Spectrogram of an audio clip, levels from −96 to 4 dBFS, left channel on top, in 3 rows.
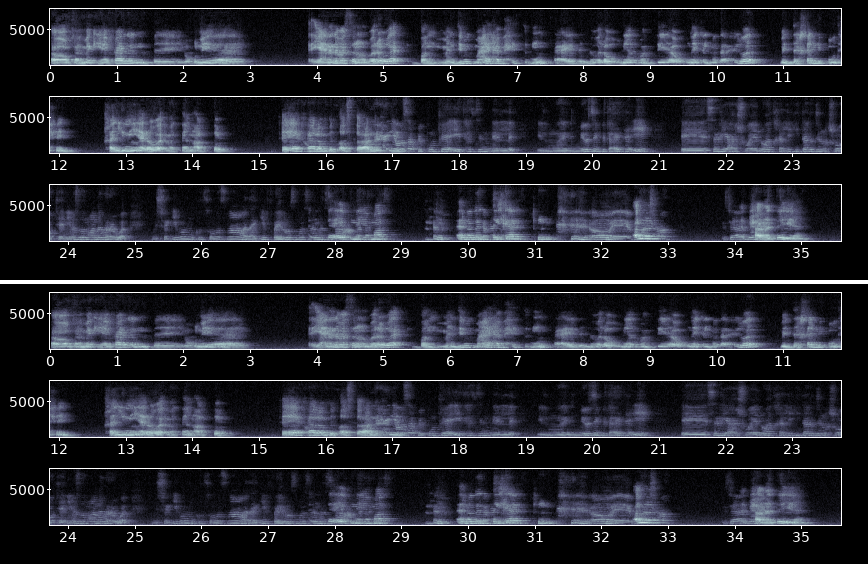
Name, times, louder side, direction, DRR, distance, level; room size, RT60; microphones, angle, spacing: voice 1, 0.0-2.9 3.9-10.6 10.9-12.2 12.7-14.5 15.3-17.1 27.7-28.8 29.4-31.3 32.5-32.8 34.2-35.1, left 3 dB, 90° left, 1 dB, 1.3 m, -22 dB
voice 2, 12.9-13.2 15.7-15.8 16.6-18.9 19.2-20.8 21.3-28.5 29.5-29.7 30.2-30.4 31.3-33.0 33.8-34.9, left 3 dB, 60° left, 0 dB, 0.5 m, -35 dB
4.0 x 3.6 x 2.4 m, 0.40 s
head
